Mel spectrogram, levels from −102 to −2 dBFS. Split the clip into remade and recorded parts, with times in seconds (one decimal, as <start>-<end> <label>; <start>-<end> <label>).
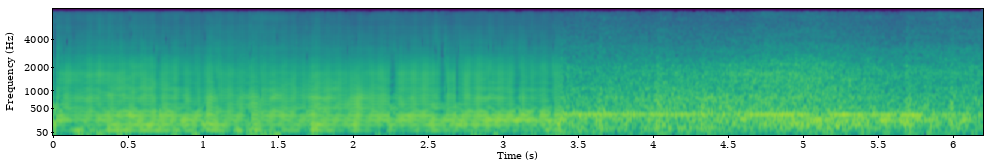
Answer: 0.0-3.4 remade; 3.4-6.2 recorded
